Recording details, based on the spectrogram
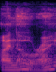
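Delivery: soft, half-whispered voice. Half-whispering a reply back to a companion in the game: half-whispering back in character. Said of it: "I'll whisper back".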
